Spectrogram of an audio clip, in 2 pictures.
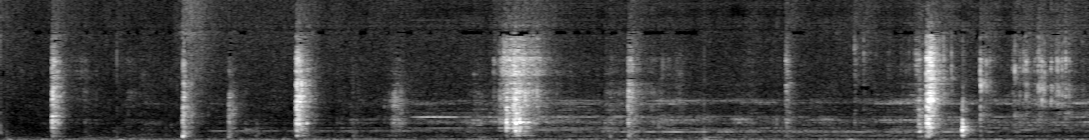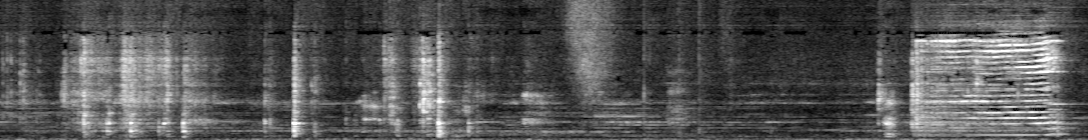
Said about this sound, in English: It's a camera shutter sound. But it's, you know that sound, like horror fans know that sound everywhere.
